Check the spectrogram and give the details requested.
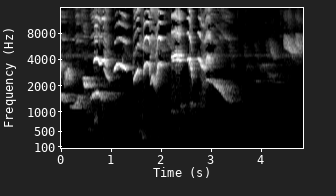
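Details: Oriental magpie-robin in heated, freely flowing morning song, used to call wild birds and train young birds; loud varied whistles and sweeping slurred notes in rapid bursts, some buzzy trills, fading toward the end into quieter high phrases.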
